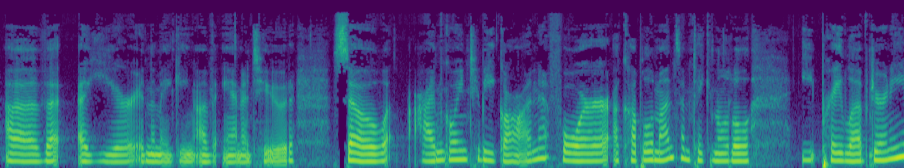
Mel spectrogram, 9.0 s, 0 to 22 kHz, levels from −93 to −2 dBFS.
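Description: Nothing in this speech recording stands out as a technical fault, so there's nothing to place on the timeline here.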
